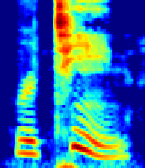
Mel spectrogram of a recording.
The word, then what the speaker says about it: routine: part of your daily routine the syllable teen is stressed in the word routine you'll start seeing your English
